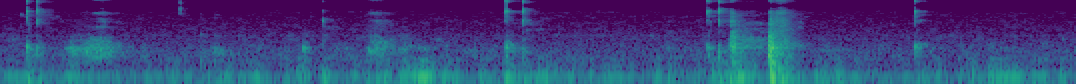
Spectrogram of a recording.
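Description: Computer mouse clicks, faint: about eight scattered single clicks with the loudest about three-quarters of the way through, over a low steady hum.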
